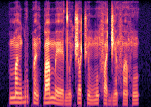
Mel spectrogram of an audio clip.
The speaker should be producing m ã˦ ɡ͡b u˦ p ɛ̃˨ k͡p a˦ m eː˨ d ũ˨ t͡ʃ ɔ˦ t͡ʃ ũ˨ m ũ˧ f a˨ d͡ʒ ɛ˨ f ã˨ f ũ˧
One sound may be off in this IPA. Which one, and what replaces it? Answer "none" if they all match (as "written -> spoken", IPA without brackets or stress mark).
ɛ˨ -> ɛ̃˨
